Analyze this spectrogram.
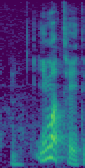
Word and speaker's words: imitate: imitate 이건 맨 앞에 있죠. imitate 그래서 뒤에 t는 거의 발음을 하지 않습니다. imitate 하고 찌 끌어버리죠. imitate 이거는 처음에 시작해서 어떻게 내려옵니까?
